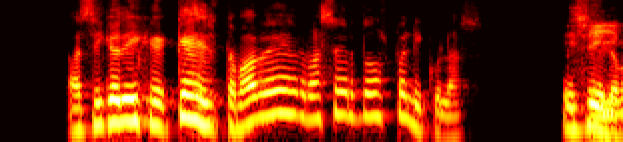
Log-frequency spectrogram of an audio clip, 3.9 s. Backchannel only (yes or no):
no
